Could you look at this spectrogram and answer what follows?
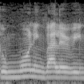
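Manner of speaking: put-on deep voice. Describing a romantic morning, voicing a greeting in a deep voice. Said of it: "A deep voice saying".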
